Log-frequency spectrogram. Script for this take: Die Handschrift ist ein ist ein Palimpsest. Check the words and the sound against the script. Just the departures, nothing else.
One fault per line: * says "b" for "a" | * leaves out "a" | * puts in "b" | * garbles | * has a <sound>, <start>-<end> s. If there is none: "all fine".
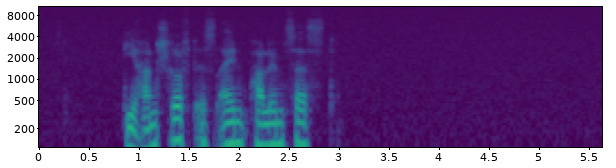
* leaves out "ist ein"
